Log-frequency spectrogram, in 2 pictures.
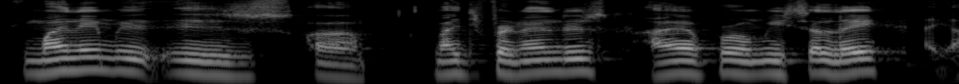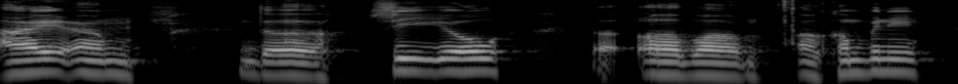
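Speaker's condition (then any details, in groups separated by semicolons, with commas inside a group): Cerebral palsy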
